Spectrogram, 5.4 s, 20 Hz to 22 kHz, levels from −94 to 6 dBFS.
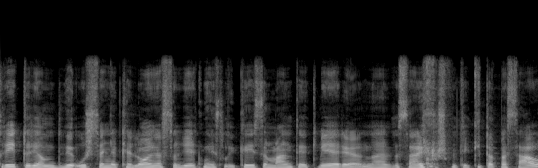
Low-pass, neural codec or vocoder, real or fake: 14.4 kHz; codec, 44.1 kHz, 3.4 kbps, Pupu-Codec; fake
